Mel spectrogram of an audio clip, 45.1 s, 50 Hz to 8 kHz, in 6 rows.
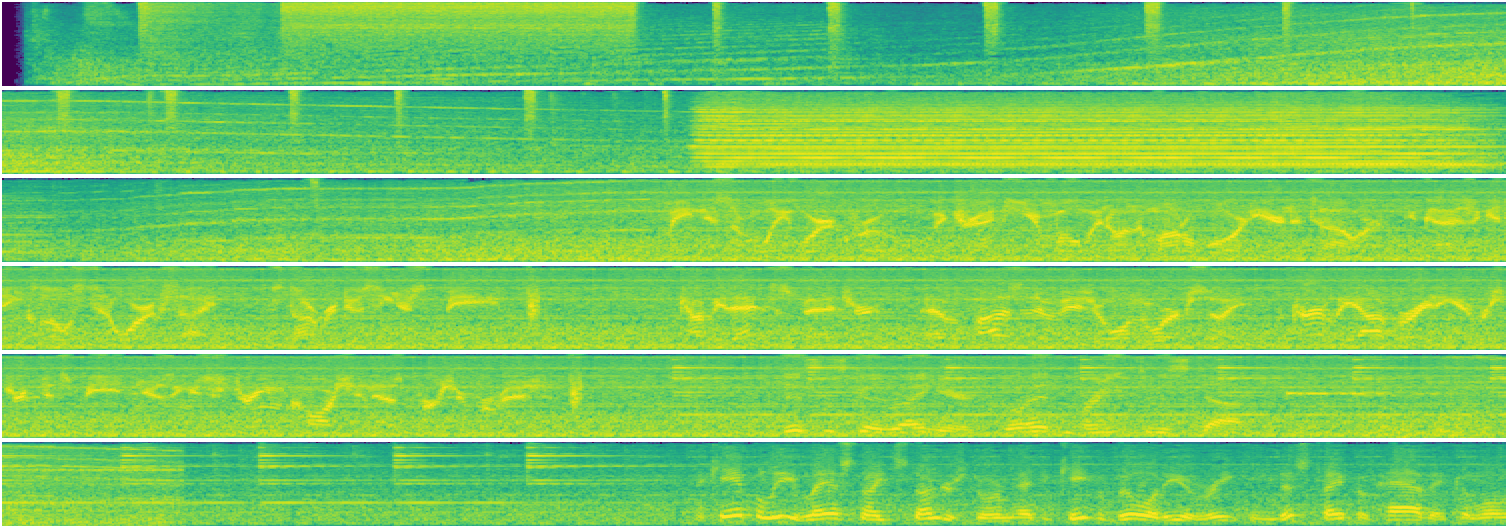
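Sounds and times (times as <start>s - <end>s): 
GP40 train: 0.1s - 45.1s.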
